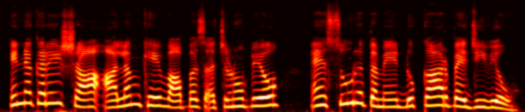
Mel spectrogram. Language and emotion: Sindhi, neutral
